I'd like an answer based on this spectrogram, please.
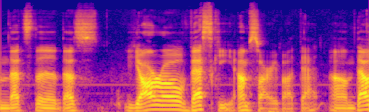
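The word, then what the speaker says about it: Yarovesky: how you say his name that's the that's yarrow feschi I'm sorry about that that was the director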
